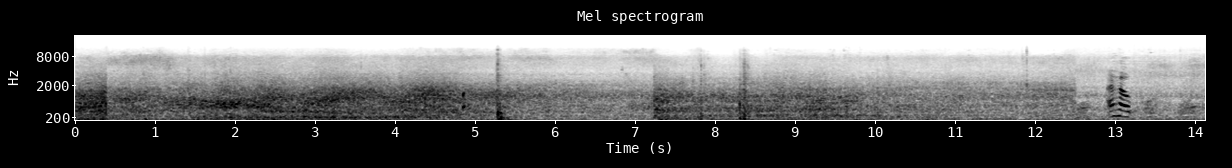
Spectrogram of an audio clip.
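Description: Steady road traffic noise, a little louder in the first half, with a few sharp knocks partway through.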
